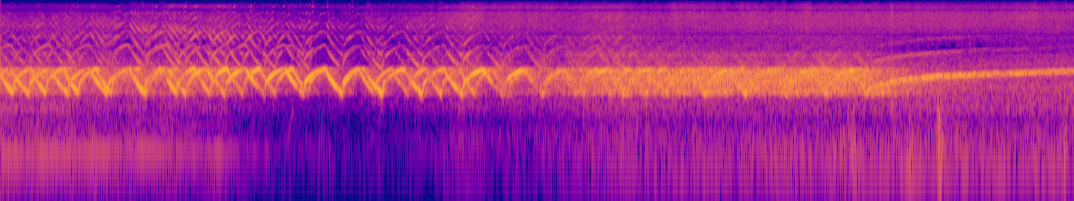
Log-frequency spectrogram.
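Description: Emergency vehicle's electronic siren in yelp mode, sweeping up and down about three times a second, quickening into a faster warble about halfway through, then switching to a slow rising wail near the end.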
